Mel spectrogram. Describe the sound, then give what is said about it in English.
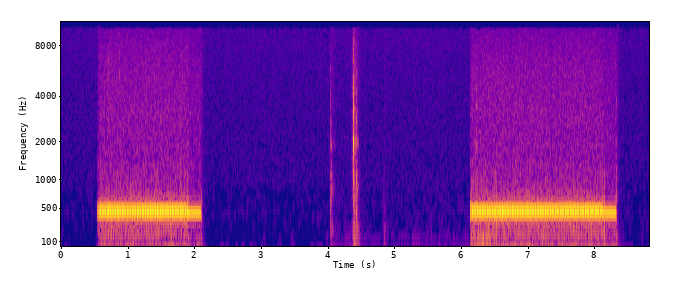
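Two long, steady telephone-style beeps, each lasting about a second and a half, on a single held pitch, with a few faint clicks in the quiet gap between them. “That is weird. That beep.”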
